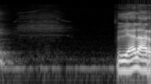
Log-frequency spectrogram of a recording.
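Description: A man's speech breaks off for about a second and a half, leaving near silence with a faint low steady hum, then he starts talking again near the end.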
